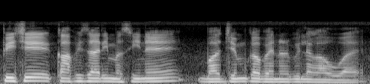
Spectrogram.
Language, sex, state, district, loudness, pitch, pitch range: Hindi, male, Uttar Pradesh, Shamli, -13 LUFS, 135 Hz, 125-145 Hz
